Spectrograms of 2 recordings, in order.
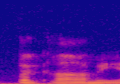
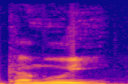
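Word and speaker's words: Kamuy: high level that golden I found out it's actually pronounced golden kamui. Uh that particular one. Yeah, it's different from kami which means gods.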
